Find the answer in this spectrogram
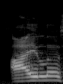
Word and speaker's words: Aayla: Her name is Ayla Sakura. It's spelled Aayla.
